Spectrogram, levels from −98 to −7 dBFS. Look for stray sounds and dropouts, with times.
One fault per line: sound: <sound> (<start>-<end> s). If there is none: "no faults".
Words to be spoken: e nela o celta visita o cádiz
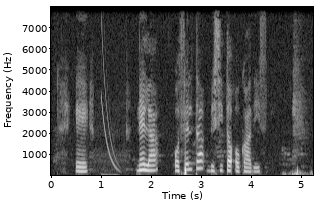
sound: chirp (1.0-1.4 s)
